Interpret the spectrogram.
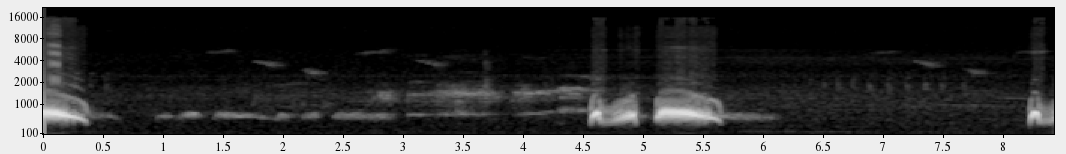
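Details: Spotted dove decoy calling to trigger fighting and attract a mate for a stubborn captive bird. The tail of a coo, faint low murmurs, then a paired note and long mellow coo, and another phrase starting.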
